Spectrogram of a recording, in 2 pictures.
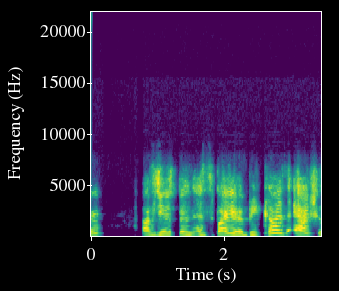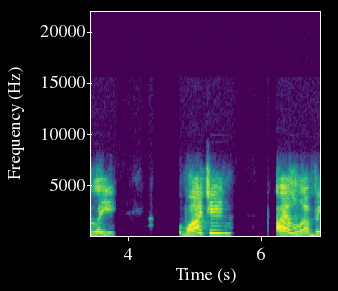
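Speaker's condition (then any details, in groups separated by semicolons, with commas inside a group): Cerebellar ataxia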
